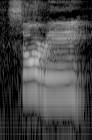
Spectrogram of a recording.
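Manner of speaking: high, stretched-out "sorry"; singsong apology. Acted. Helen to the wolf she sprayed, high singsong apology. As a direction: draw it out high, like an oops.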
